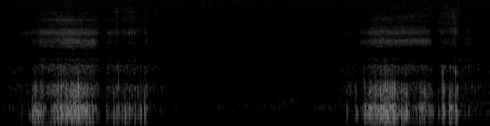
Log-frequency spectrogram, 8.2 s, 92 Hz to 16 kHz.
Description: Oct 2010 / Happy sleeps most of the time and snores!! :p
